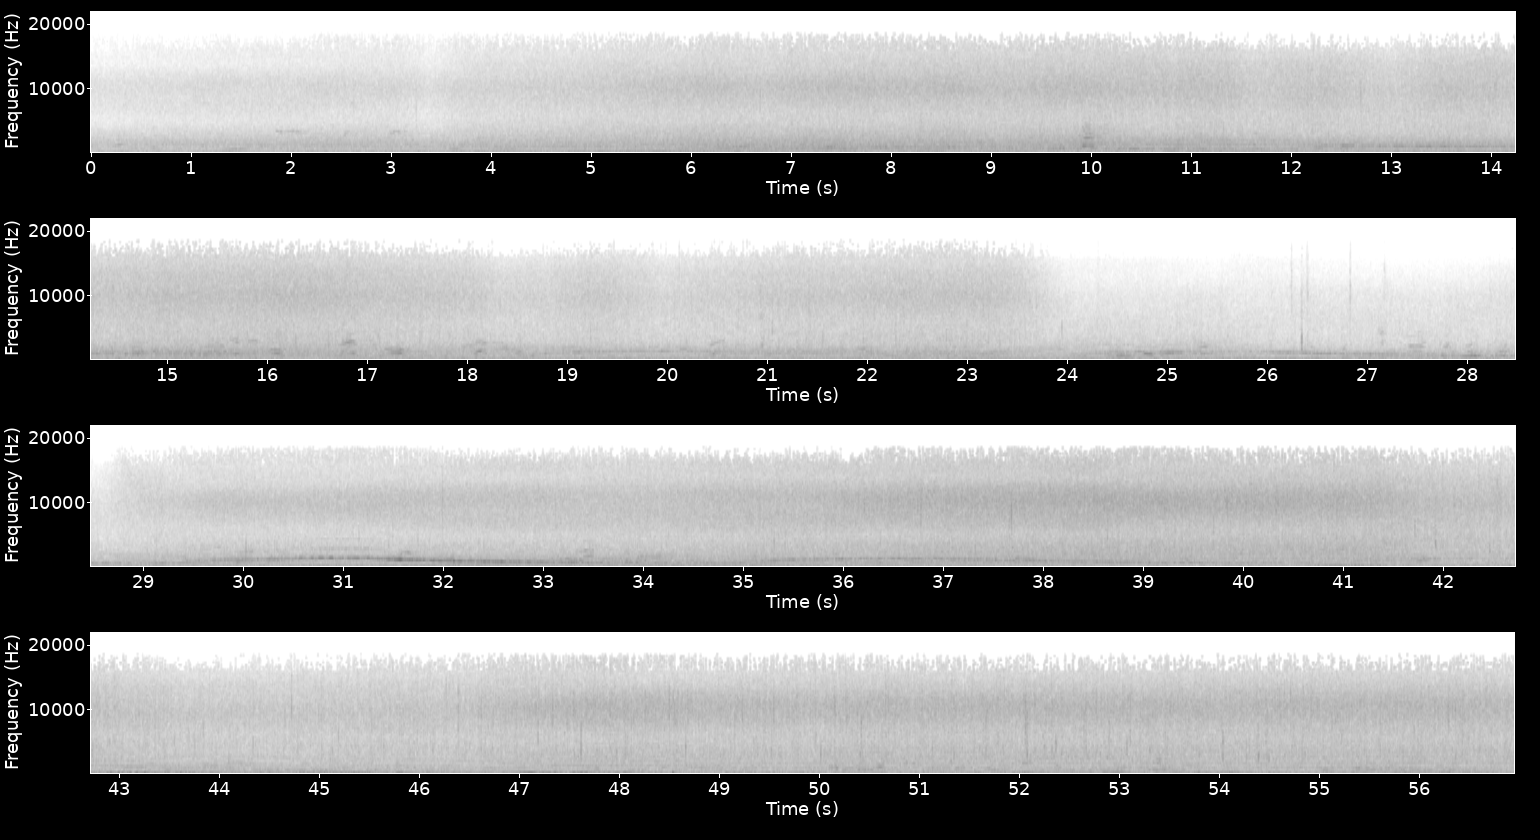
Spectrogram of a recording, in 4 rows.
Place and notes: Millennium Park, Chicago, IL, USA - Crown Fountain - Street Level, Day Time
Recorded with Zoom H4N at the Crown Fountain. It was 82 °F, and children were playing in the fountain.
2 June 2017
